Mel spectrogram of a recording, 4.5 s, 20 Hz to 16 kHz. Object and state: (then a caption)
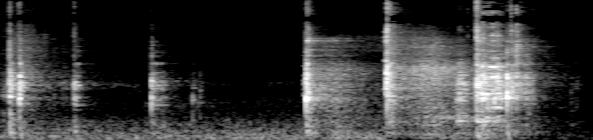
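Hammer taps on thin sheet-steel car body panel. A steel-headed hammer with a wooden handle taps a damaged, crumpled, thin sheet-steel car body panel with bare metal patches, held by hand, likely against a steel dolly behind it, to reshape it. Seven sharp, bright metallic taps ring out at irregular intervals, with a clanging tone around 1.1 kHz. The later blows are louder and leave a brief ringing shimmer before fading into quiet.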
